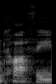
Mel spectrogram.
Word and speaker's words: Coffey: was not expecting was john coffey not spell it's like the drink might not but still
